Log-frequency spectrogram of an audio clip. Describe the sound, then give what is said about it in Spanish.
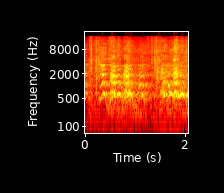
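Several dogs bark and whimper, with high-pitched yips and whines overlapping in a busy, continuous stream of canine noise. “Mira los perritos.”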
